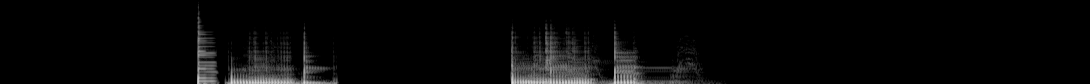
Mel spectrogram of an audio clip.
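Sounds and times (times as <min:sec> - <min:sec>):
electric bass: 0:02.0 - 0:03.4, 0:05.1 - 0:07.0.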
